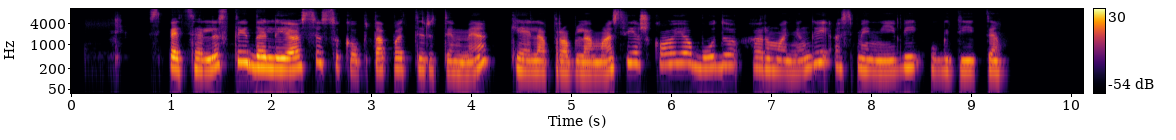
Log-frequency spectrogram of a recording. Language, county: Lithuanian, Vilnius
